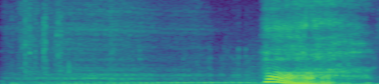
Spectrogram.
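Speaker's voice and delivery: long, breathy exhale; heavy sigh after a struggle; exasperated sigh. Real, not acted. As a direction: let out a big frustrated sigh. Relief after getting unstuck.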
